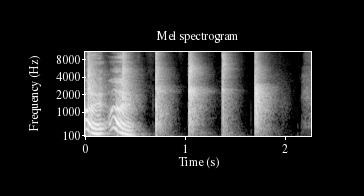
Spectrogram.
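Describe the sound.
A short voiced exclamation, then four sharp, loud hand claps from a man applauding while standing, at a slightly uneven, unhurried pace, followed by one faint final clap.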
